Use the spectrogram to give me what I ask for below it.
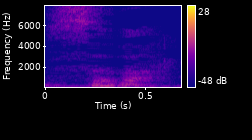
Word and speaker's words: ça va: There's a funny little line under that C, and that's called a cedilla in English. In French it's a cédille. That cedilla under a C makes the C sound like a sort of S, kind of S sound. Without that cedilla, this would be pronounced ka, and that wouldn't make sense.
